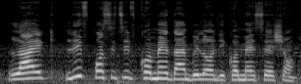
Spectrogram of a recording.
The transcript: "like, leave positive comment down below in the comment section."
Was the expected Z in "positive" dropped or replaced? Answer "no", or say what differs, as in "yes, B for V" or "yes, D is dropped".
yes, S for Z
